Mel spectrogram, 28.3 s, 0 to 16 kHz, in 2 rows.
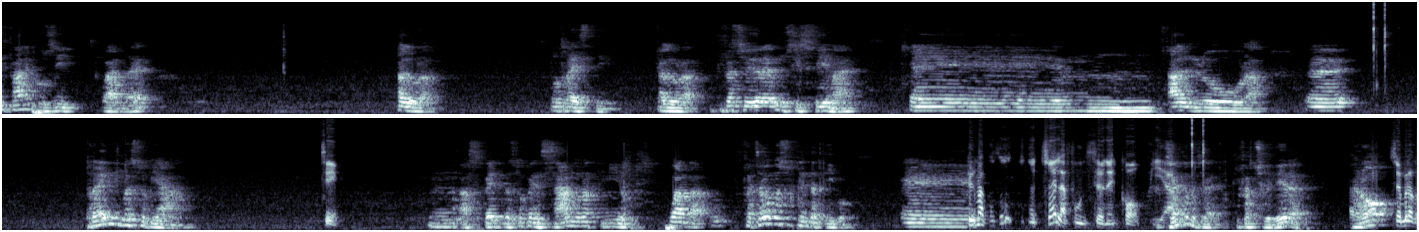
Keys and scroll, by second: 26.9 Escape.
